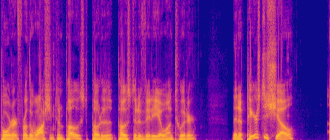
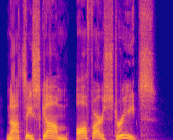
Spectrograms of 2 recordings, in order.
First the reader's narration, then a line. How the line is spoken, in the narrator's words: The crowd can be heard shouting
